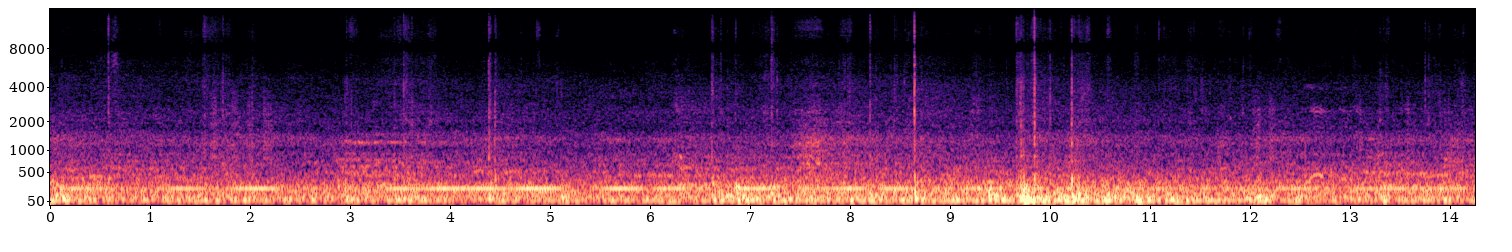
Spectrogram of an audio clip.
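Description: Boxing sparring in a large hall: a few sharp slaps and thuds of gloves landing, the sharpest about eight and a half and ten seconds in, over a steady low rumble and hum.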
